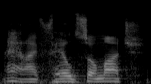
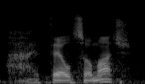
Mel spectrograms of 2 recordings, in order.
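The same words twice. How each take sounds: First: Soft, heavy admission of failure; quietly regretful sigh. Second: Said in the usual way. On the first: Retold or imitated. Pastor echoing a parent's guilt, soft and rueful. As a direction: let the regret sink in softly. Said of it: "I feel that". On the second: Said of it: "we can think".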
